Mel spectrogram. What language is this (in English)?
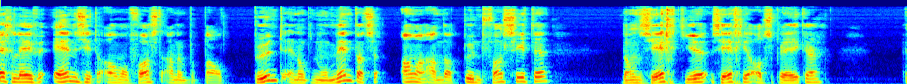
Dutch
